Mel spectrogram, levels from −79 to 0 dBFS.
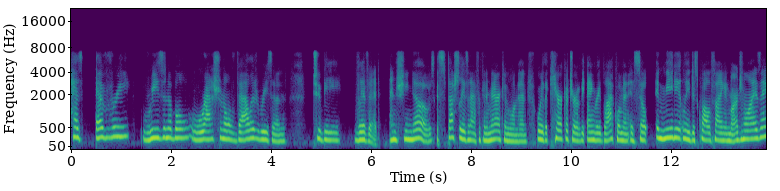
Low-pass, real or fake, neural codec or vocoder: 7.2 kHz; fake; codec, 16 kHz, 2 kbps, FreqCodec, smaller model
